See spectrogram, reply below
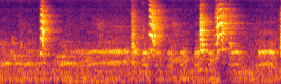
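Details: Yellow-vented bulbul (trucukan) in the wild, uttering rough, squawky notes in loose bursts, some paired, spread unevenly across a few seconds, with a faint steady hum beneath.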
